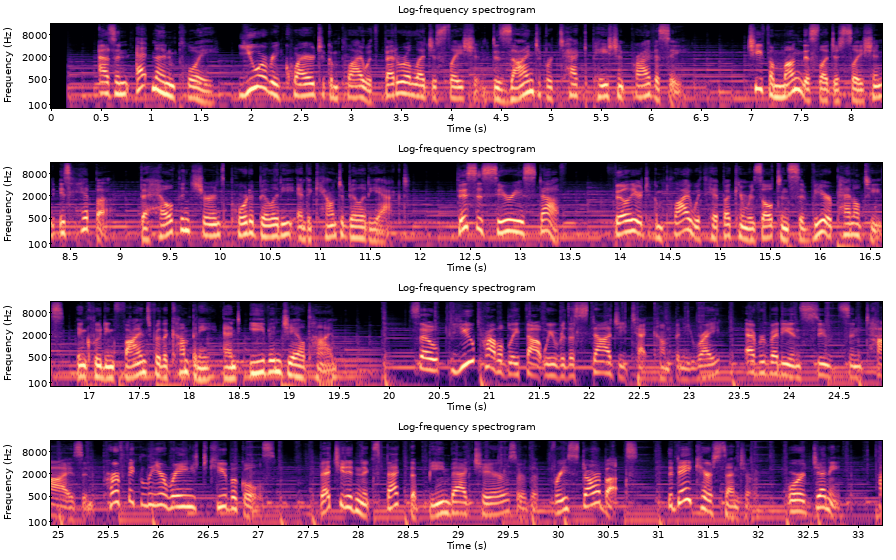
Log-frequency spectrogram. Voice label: english american e-learning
